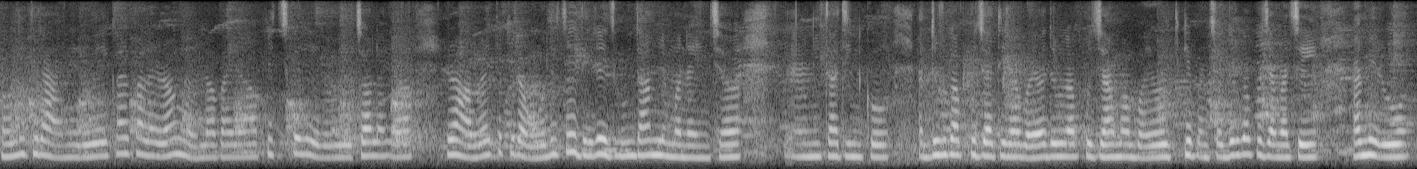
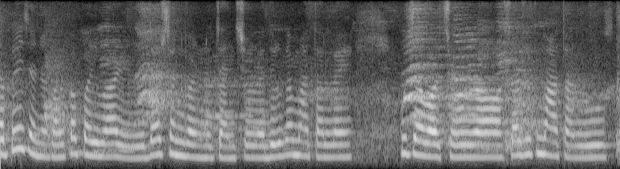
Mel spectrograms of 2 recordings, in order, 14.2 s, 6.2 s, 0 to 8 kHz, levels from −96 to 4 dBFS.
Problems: constant background noise, background conversations at intervals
